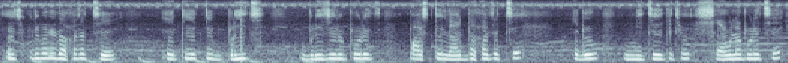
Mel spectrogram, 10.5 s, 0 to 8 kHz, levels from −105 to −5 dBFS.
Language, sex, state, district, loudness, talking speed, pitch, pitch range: Bengali, male, West Bengal, Dakshin Dinajpur, -16 LUFS, 110 wpm, 215 Hz, 200-225 Hz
